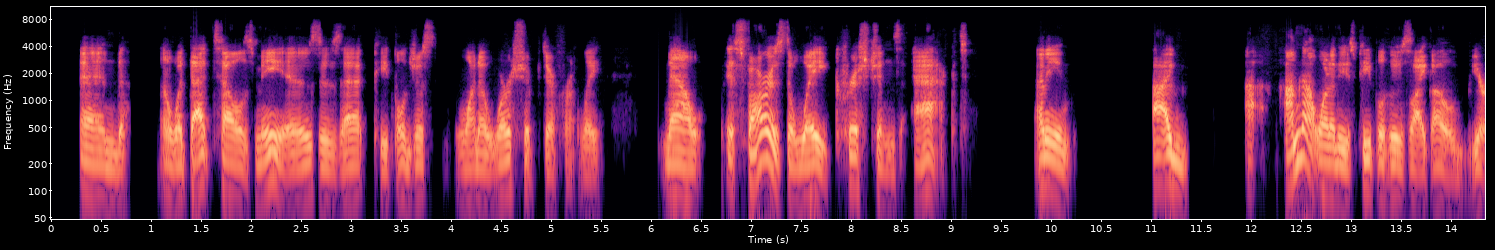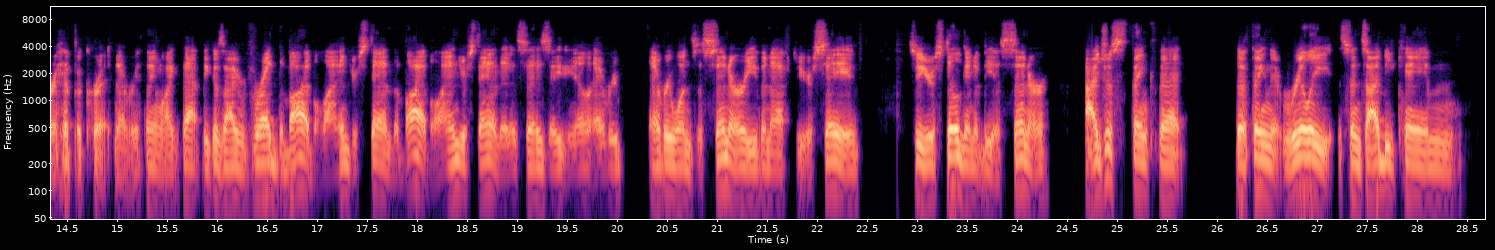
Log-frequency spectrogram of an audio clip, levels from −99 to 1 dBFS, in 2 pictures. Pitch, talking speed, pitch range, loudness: 95 Hz, 180 wpm, 90-105 Hz, -16 LUFS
